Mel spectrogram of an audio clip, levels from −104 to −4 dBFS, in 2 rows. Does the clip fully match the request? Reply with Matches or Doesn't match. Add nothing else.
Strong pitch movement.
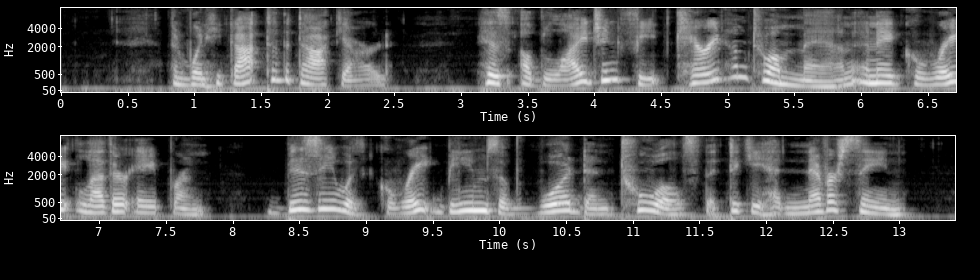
Matches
